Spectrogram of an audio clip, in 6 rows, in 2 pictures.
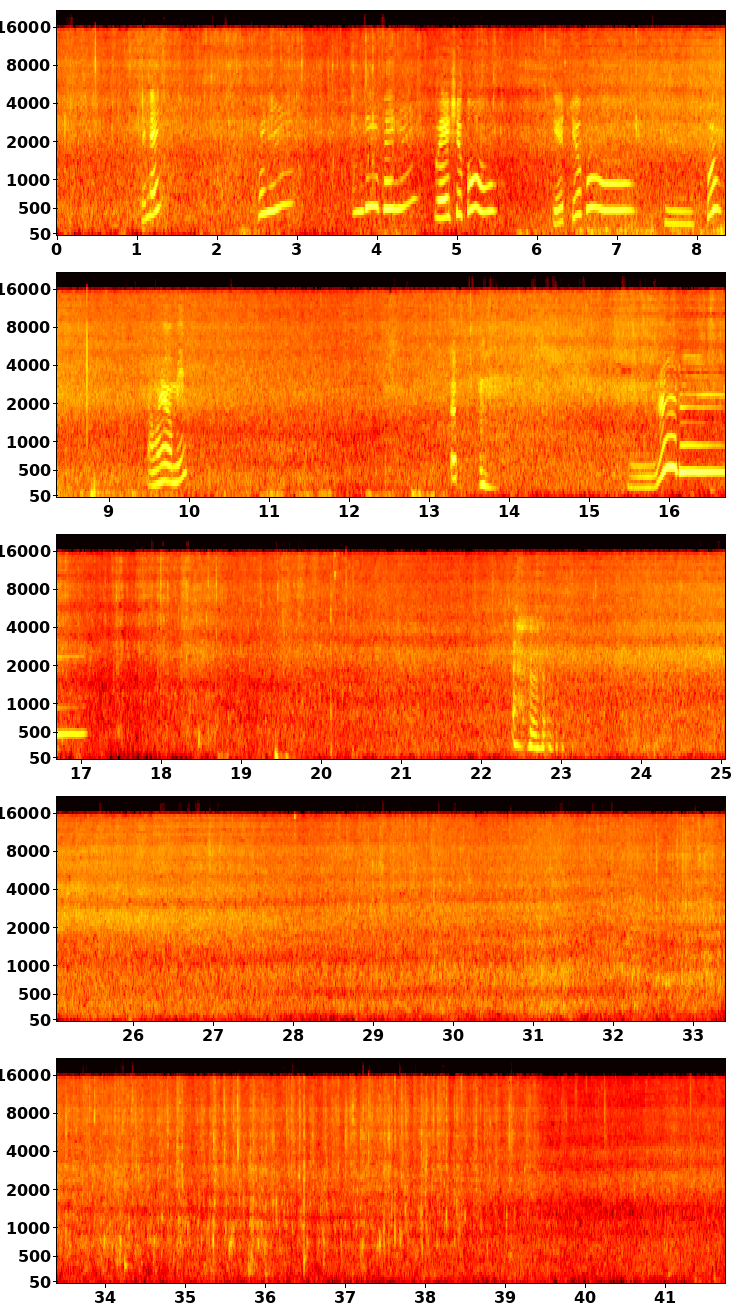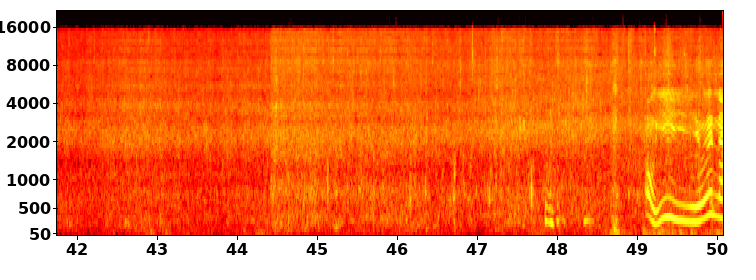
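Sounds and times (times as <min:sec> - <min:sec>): sea water washing over beach: 0:00.0 - 0:50.0
small water splashes: 0:16.6 - 0:21.3, 0:28.4 - 0:50.0.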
